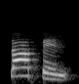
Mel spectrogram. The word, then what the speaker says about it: t'appelles: T'appelles. So now the S is silent. Guys, S is silent. So it is t'appelles.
